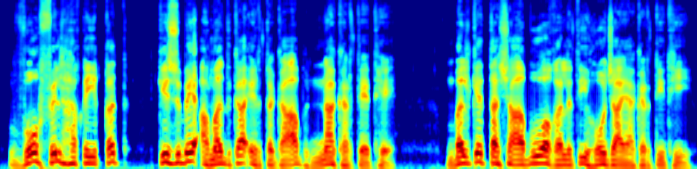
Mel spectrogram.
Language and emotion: Urdu, neutral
